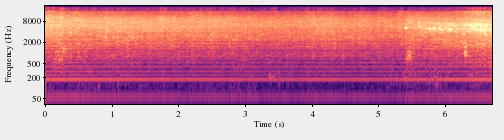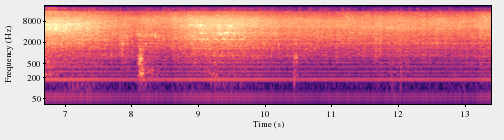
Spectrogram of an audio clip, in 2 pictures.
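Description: Thick goose breast sears in a hot pan with a steady, broadband sizzle that swells and fades, punctuated by a few sharp crackles and spits of fat; no voices.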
